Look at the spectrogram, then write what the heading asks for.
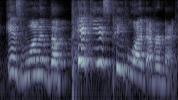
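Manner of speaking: half-laughing complaint. Real, not acted. Laughing about picky husband.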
